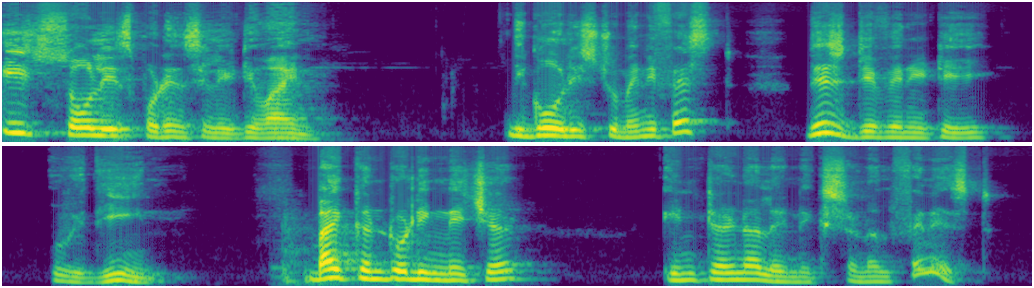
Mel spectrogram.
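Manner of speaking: usual speaking voice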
